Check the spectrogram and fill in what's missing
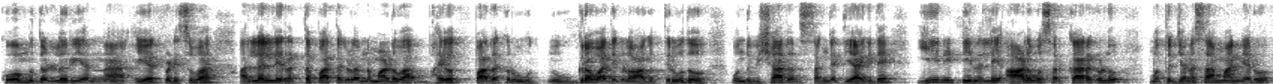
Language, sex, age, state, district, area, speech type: Kannada, male, 60+, Karnataka, Chitradurga, rural, spontaneous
